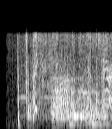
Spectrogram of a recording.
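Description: Wild animal calls and cries in a jungle soundtrack: a sudden start about a third of a second in, then several overlapping calls that bend in pitch and thicken into a busy chorus about a second in.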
